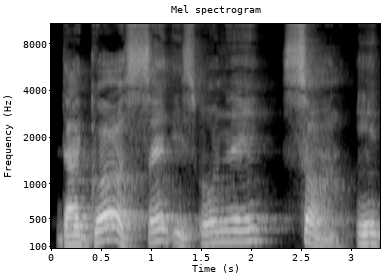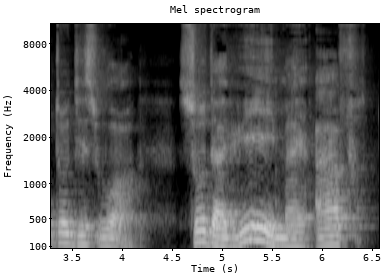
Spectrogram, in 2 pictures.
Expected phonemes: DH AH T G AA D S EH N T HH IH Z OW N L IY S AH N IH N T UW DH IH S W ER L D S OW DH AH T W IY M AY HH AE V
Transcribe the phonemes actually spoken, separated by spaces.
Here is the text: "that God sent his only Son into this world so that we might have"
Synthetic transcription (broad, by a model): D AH T G AA D S EH N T HH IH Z OW N L IY S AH N IH N T UW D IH S W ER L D S OW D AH T W IY M AY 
